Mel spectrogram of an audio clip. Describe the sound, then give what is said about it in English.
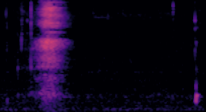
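One big, breathy yawn: a soft airy exhale that swells and fades over about half a second, faint and alone against a quiet background. “I say as I take a big yawn.”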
